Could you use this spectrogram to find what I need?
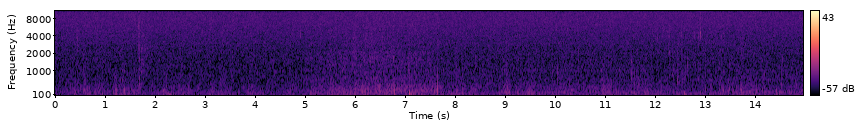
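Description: A young man speaks quietly and calmly through a microphone.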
